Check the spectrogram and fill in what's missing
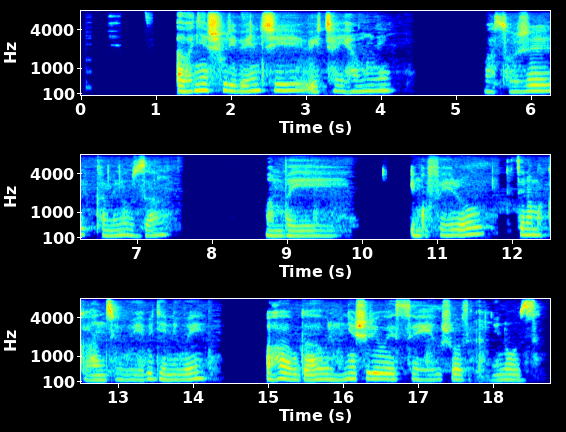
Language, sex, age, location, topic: Kinyarwanda, female, 25-35, Nyagatare, education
